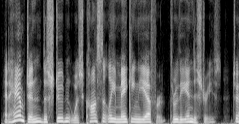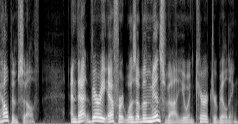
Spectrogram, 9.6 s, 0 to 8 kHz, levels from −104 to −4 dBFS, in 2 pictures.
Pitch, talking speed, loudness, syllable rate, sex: 170 Hz, 165 wpm, -18 LUFS, 5.1 syllables/s, male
